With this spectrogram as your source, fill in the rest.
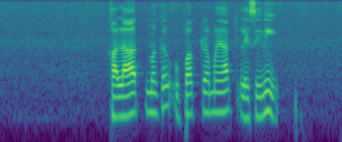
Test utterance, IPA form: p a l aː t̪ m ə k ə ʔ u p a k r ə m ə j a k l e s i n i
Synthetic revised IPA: k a l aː t̪ m ə k ə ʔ u p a k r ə m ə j a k l e s i n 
